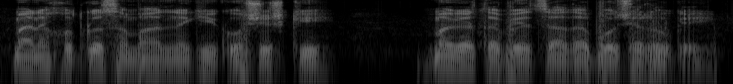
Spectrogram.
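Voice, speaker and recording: A man reading a sad first-person moral story as scripted narration, steady and solemn. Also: low-pitched, no echo.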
